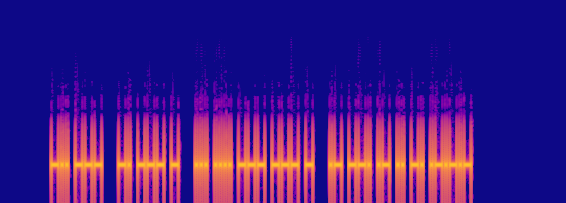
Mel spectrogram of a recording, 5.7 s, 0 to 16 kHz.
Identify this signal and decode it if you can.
Morse code, heard as a keyed tone, about 50 wpm, 700 Hz. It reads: DO NOT SHOOT AGAIN.
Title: Sentences from Top 1200 Words 50wpm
